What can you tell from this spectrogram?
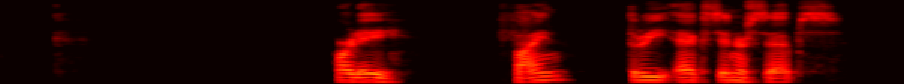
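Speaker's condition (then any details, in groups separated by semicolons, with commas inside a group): No condition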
